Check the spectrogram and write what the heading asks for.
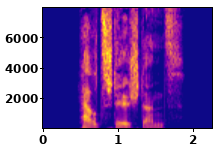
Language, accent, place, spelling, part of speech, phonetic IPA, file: German, Germany, Berlin, Herzstillstands, noun, [ˈhɛʁt͡sʃtɪlˌʃtant͡s], De-Herzstillstands.ogg
- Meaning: genitive singular of Herzstillstand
